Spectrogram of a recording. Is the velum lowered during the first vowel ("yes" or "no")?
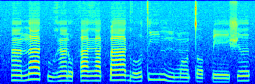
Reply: yes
